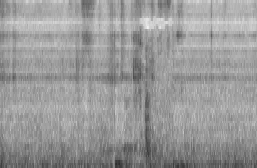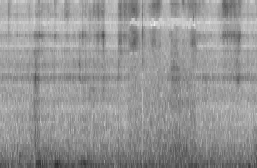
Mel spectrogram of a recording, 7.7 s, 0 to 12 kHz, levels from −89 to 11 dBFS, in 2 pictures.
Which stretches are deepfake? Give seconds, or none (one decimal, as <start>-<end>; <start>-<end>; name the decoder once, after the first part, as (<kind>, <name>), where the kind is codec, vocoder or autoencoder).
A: 0.0-2.1 (codec, SNAC); 2.6-5.8; 6.8-7.7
